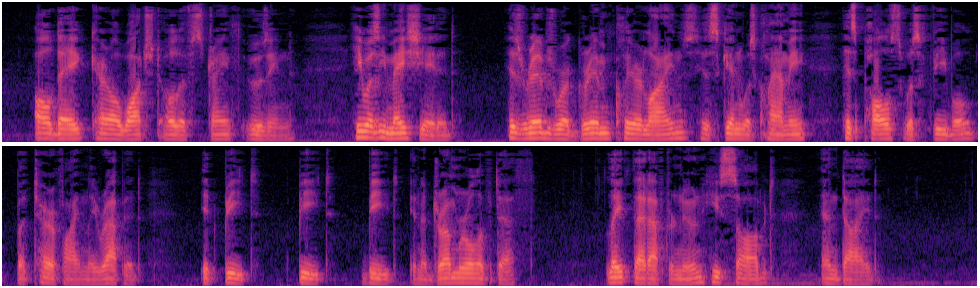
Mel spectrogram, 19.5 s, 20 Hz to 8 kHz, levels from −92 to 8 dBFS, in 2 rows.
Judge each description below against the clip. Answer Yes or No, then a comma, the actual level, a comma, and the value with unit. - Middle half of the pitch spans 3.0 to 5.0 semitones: No, narrow, 2.6 semitones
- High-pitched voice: No, very low, 95 Hz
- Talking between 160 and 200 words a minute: No, slow, 135 wpm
